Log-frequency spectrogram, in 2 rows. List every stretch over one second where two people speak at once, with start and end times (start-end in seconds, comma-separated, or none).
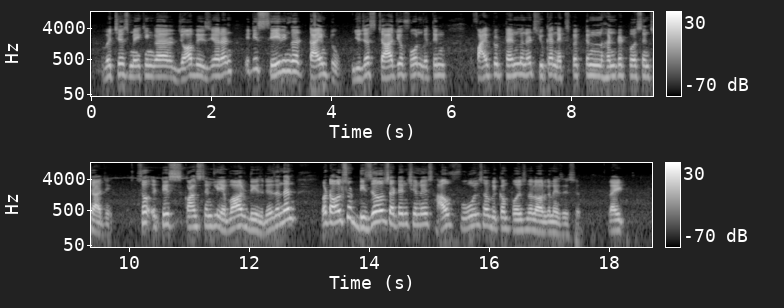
none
